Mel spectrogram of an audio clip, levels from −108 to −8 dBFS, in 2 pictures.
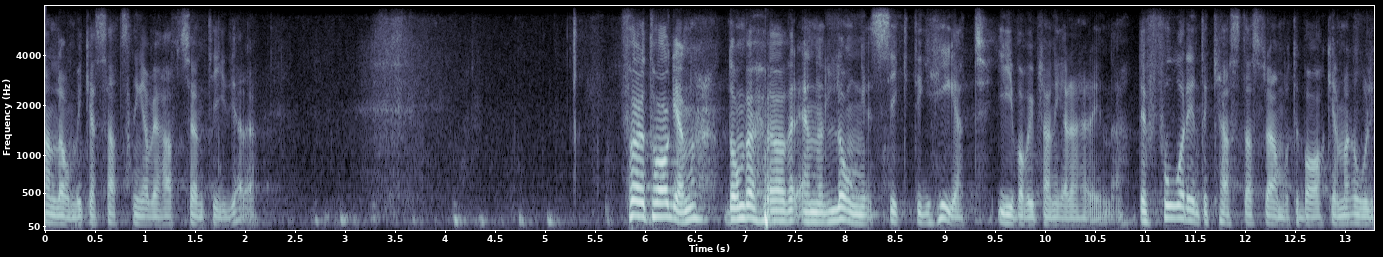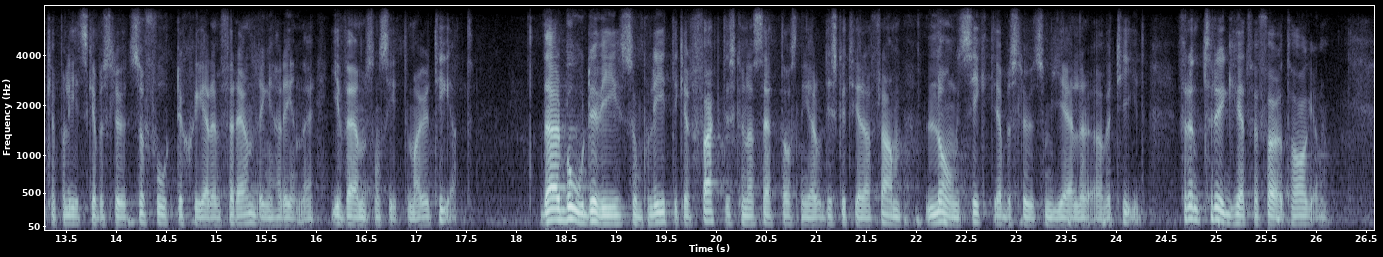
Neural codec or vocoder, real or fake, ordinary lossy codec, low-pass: none; real; Opus, 16 kbps; 7.2 kHz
